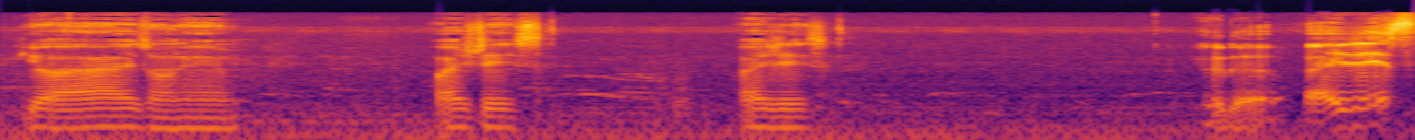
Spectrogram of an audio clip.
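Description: A young man talks with animation through a phone recording.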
